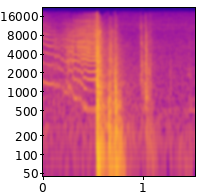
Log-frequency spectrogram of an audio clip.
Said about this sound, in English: I'll just close this door behind me.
